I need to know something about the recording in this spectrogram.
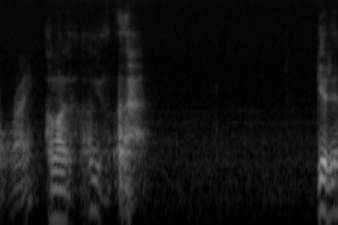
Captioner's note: clears throat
